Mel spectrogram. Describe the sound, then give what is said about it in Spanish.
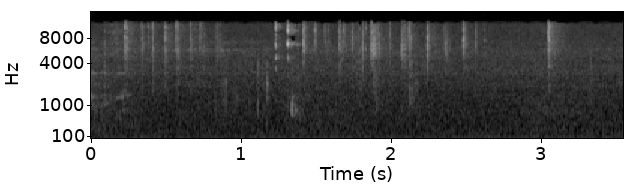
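Faint typing on a computer keyboard as text is entered into a spreadsheet in Numbers, a run of quick, irregular key clicks with no talk. “Venga, ¿estás escribiendo?”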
